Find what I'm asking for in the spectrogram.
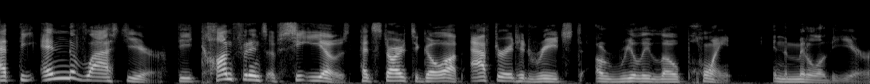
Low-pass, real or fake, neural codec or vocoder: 7.2 kHz; real; none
